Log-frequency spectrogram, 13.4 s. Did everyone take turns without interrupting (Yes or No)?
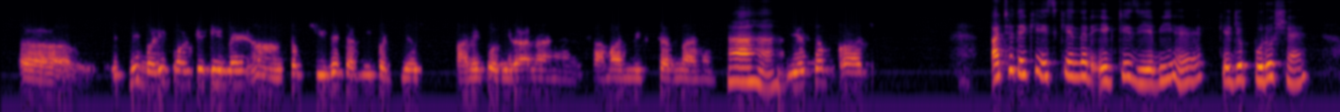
Yes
